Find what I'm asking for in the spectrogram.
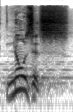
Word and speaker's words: gnosis: We know the Greek word for knowledge is gnosis, not Moses, G-N-O-S-I-S, but you pronounce gnosis.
